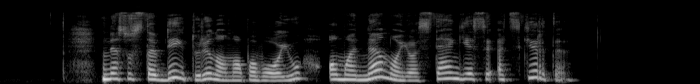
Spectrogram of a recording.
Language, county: Lithuanian, Šiauliai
